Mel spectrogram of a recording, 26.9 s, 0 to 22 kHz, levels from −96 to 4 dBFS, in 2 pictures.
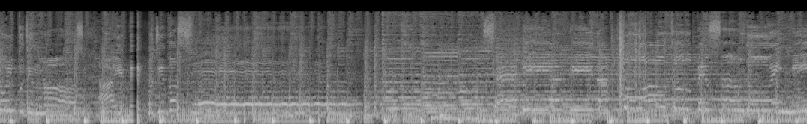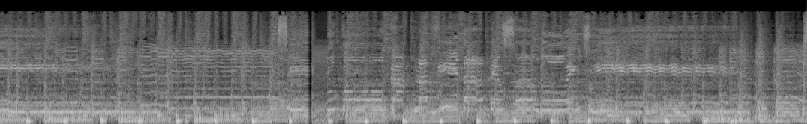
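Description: At 2.11 s there's a quick bit of short concealed packet loss. About 20 ms of audio didn't arrive in time, and the decoder patched the hole by stretching the last sound forward, so you get a tiny smear or wobble before it blends back in.

Right after, from 2.19 to 2.49 s, the sound turns into a fading continuation of the last sound for about 280 ms and picks up again further on with that stretch missing. That's a long network dropout, likely: the receiver kept extending the last sound because nothing new was coming in. The same thing happens from 18.55 to 18.93 s. This time about 360 ms is filled, and there's roughly 10 ms of silence before the real audio returns.

From 10.20 to 10.79 s there's a burst of uneven scratching and rustling, fairly loud, only a little below the sound itself. That's cable scratch noise, probably a worn cable or connector being moved so its contact resistance flickers.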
